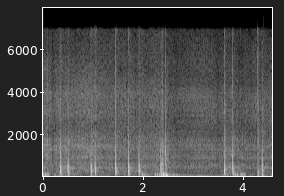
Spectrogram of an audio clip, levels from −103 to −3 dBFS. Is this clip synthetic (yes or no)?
yes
